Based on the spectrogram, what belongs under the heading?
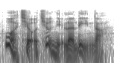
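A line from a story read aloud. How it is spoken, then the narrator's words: Crying, anxious. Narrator (Chinese): 他忽然哭了起来，眼里充满了泪水，在不安中，他说了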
